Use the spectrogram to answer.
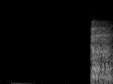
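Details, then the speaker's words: Single abrupt cough from a young child breathing 60 breaths per minute with oxygen saturation 98% on room air; bronchiolitis cough, probably RSV, with a nasal swab planned to confirm. "now we've got a kid that's breathing 60 breaths per minute and you know you go no I wonder if they need oxygen and that cough that's a bronchiolitis cough"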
